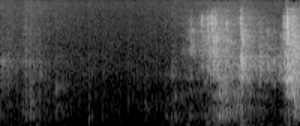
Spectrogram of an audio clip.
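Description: Near silence, then Bible pages rustling as they are turned, starting a little past halfway.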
